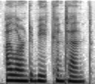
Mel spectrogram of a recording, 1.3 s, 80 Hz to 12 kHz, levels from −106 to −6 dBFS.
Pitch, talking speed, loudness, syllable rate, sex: 205 Hz, 235 wpm, -15 LUFS, 5.6 syllables/s, female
